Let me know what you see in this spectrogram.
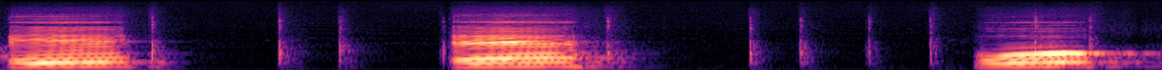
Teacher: ये सब के सब दीघा स्वर हैं लघु स्वर से दो गुना समय लगेगा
